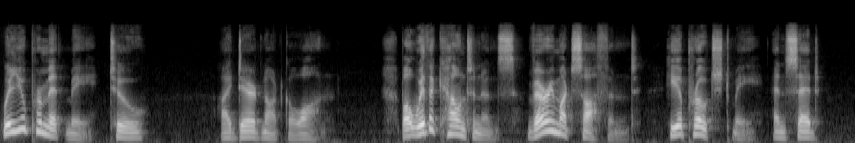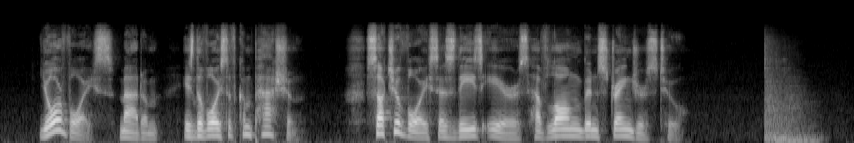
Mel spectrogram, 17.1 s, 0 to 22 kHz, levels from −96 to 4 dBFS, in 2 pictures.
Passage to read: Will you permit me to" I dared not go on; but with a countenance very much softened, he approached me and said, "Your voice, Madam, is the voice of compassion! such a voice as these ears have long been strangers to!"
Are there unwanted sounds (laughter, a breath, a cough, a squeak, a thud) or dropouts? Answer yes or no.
yes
